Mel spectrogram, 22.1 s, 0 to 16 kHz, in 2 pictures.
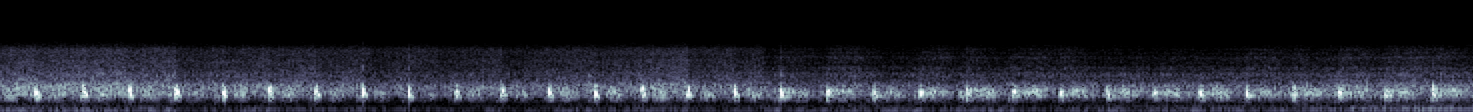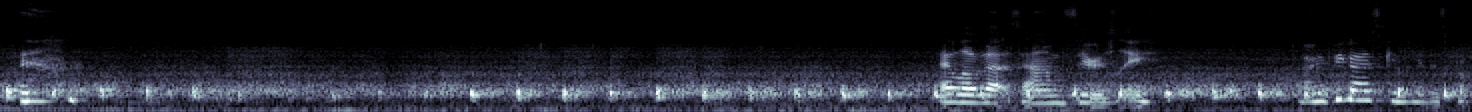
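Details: Fetal heartbeat at 10 weeks of an ICSI/IVF pregnancy on a home Doppler, now found centrally rather than left; rapid, regular galloping whooshes about 170 beats a minute; fetal heartbeat on Doppler.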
